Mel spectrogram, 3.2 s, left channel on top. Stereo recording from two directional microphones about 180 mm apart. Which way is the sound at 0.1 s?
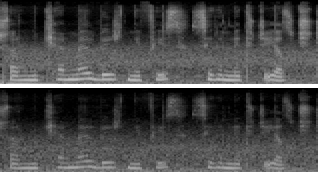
30° left (ahead or behind).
